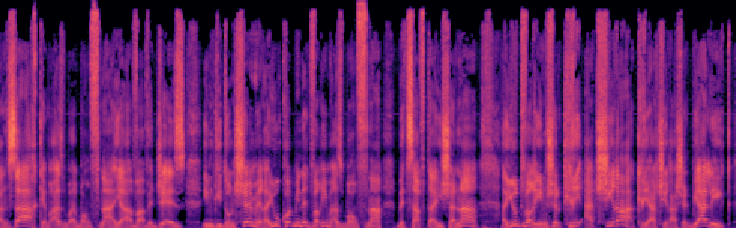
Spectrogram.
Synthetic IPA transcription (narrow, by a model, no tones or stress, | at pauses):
anzaχkemazbaofnaajaavaved͡ʒezimɡid̪o̞nʃeme̞ʁajuko̞lminejd̪vaʁimazbaofnabe̞t͡saft̪aiʃanaha̰jud̪vaʁimʃelkʁiʔat̪ʃiʁakʁiʔat̪ʃiʁa̰ʃelbjalik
